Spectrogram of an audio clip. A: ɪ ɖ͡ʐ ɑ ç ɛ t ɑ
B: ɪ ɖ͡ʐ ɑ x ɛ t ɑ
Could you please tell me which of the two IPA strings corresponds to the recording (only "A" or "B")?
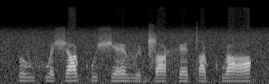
B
